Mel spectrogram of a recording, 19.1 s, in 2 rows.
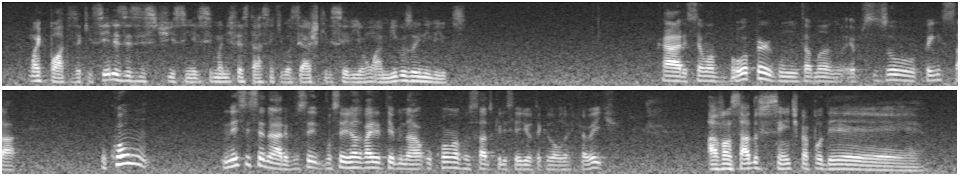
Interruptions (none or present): none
